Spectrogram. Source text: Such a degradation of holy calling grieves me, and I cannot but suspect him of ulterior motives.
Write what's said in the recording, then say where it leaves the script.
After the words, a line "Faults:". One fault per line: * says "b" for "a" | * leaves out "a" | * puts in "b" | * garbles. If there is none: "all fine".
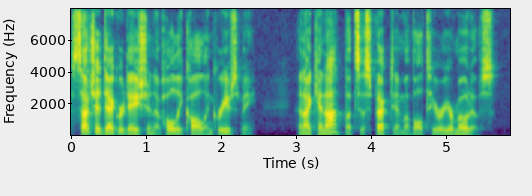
Such a degradation of holy calling grieves me, and I cannot but suspect him of ulterior motives.
Faults:
all fine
